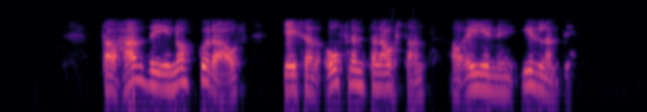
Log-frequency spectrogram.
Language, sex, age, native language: Icelandic, male, 40-49, Icelandic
